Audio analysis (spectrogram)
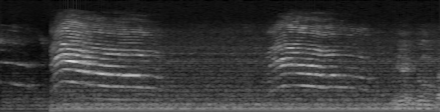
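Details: Domestic cat meowing because it wants to go outside: two long, loud, drawn-out meows, each rising and then sliding down, about two seconds apart, with a steady low hum behind them and a brief voice at the end.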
